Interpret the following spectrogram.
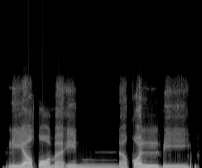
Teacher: Liyatok tu tebal sikit dan dengung pada ma'in tu.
